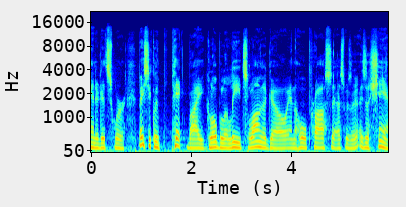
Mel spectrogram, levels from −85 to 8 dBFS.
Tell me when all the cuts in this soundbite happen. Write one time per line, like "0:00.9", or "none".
none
